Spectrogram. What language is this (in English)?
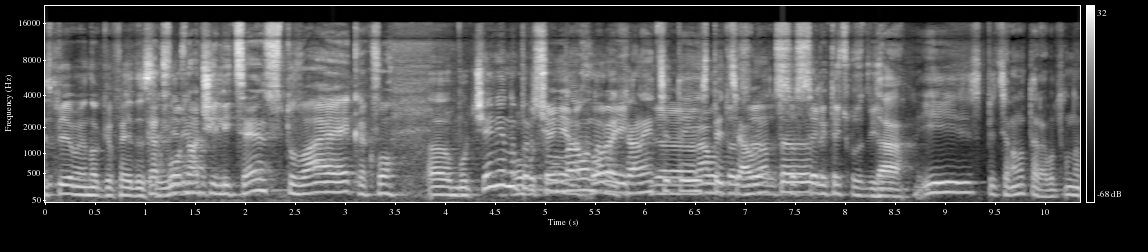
Bulgarian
